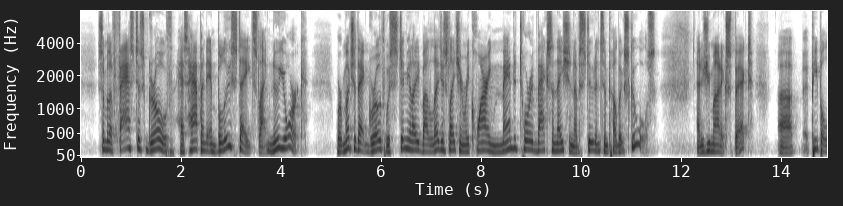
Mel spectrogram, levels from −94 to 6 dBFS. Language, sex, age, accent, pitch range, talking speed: English, male, 50-69, American, 135-175 Hz, 150 wpm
